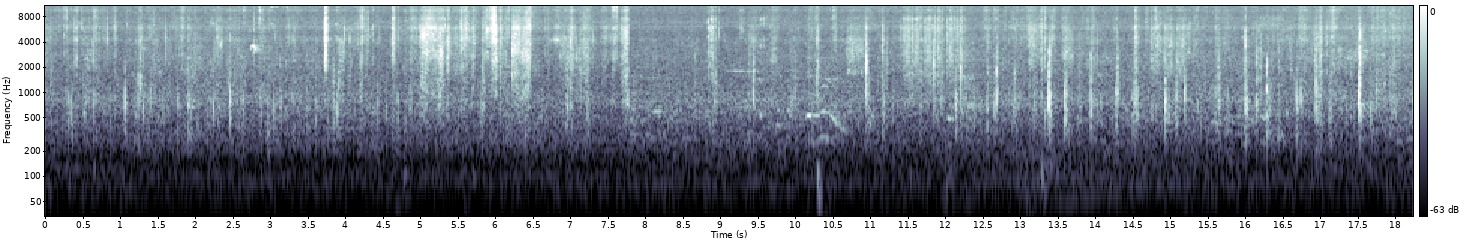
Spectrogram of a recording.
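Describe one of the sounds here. Footsteps tap and scuff on hard stone outdoors.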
